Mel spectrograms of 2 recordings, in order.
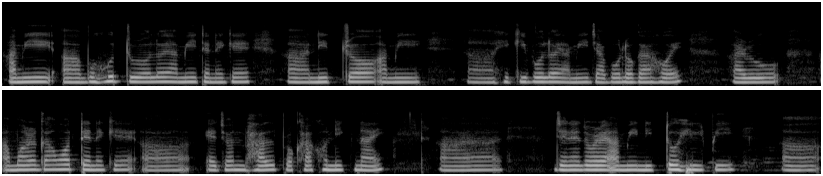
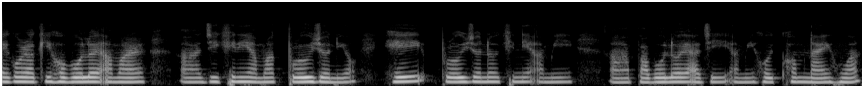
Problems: none marked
